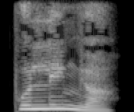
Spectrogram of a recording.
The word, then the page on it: ಪುಲ್ಲಿಂಗ: Kannada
